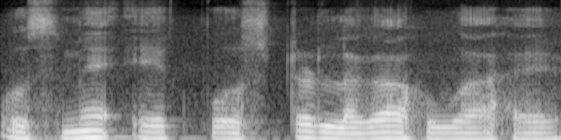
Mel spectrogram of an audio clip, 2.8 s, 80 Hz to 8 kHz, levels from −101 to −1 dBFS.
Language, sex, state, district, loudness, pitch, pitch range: Hindi, male, Haryana, Rohtak, -16 LUFS, 125 Hz, 120-130 Hz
